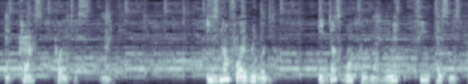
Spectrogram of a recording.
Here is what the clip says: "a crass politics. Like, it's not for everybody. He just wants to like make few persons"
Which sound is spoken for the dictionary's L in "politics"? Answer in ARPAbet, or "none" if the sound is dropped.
none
